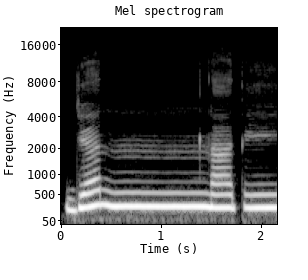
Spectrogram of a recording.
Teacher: Nun yang bertasdid langsung kita tekan, kita tahan 2 harokat dan didengungkan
